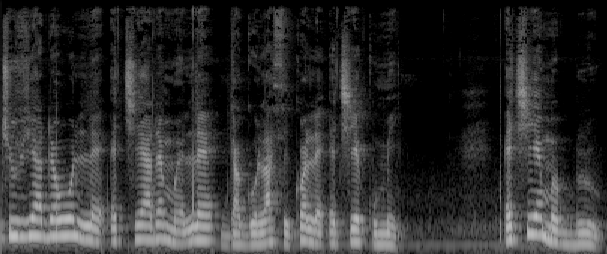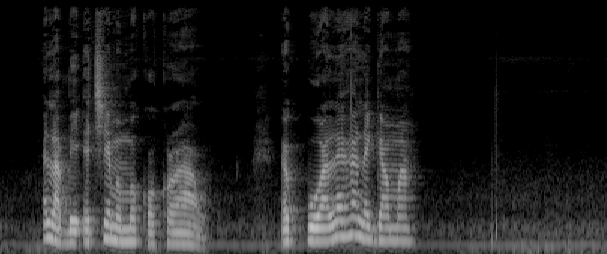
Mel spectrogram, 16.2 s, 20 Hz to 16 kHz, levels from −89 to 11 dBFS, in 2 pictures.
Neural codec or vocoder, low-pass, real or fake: none; 14.4 kHz; real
